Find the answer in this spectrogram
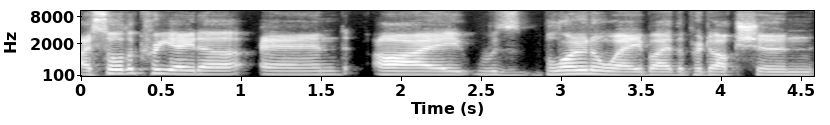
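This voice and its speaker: Here a man with an Australian accent talks fairly slowly. His pitch is fairly high and his intonation fairly even. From Australia, Melbourne. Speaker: film director. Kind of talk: interview. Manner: hesitant, many fillers.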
